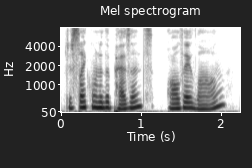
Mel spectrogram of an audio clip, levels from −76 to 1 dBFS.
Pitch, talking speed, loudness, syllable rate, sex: 190 Hz, 240 wpm, -15 LUFS, 5.9 syllables/s, female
